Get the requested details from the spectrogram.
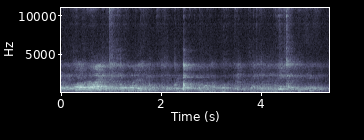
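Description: A crowd of spectators chatters and calls out in an echoing hall.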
